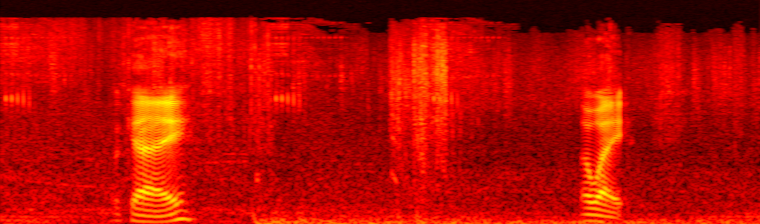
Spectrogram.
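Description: A tether shot zaps with a sweeping electronic tone.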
